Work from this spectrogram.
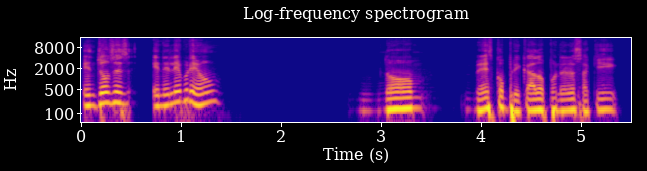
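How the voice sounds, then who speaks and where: An older man teaching scripture informally, slow and deliberate, repeating words as he explains them. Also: on the high side, lively intonation, darkish tone, dry recording. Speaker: Bible teacher.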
